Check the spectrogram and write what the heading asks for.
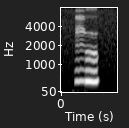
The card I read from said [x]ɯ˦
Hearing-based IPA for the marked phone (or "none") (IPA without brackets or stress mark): ŋ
